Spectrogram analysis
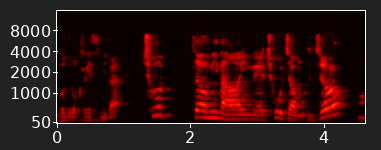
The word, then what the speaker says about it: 초점: 초점, 그죠? 그런데 실제로 이것은 초점 이렇게 된 소리로 뒤에 발음합니다. 그러니까 앞말 끝소리 모음, 울림소리입니다. 뒷말 첫소리 된 소리로 바뀝니다.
